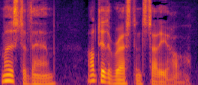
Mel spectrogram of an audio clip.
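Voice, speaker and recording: A man's voice: very deep voice, huge pitch swings, normal speed, sharp tone, no echo, full character voice. A man voicing a whiny, defiant teenage girl who sulks at her mother. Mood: sulky. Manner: whiny, sullen.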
